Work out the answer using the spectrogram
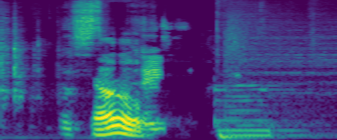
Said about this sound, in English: I've just been handed a slip of paper, as you can hear.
